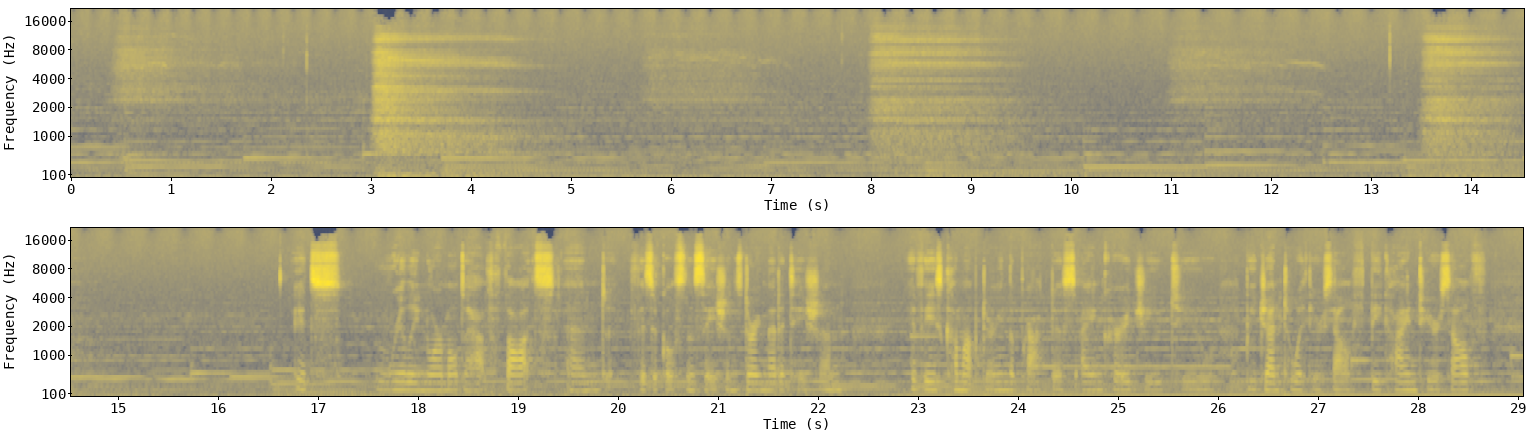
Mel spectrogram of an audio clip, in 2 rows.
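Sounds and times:
deep cleansing breaths during a guided meditation: 0.0 - 16.7, 22.2 - 22.9, 28.5 - 29.0
soft sustained meditation music bed: 0.0 - 29.0
speech: 16.8 - 28.8.

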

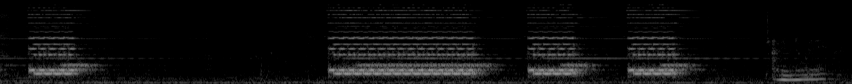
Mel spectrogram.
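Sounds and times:
electronic phone ringer trilling: 0.0 - 2.0, 3.2 - 7.6.

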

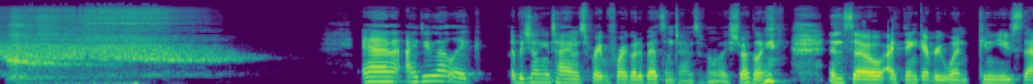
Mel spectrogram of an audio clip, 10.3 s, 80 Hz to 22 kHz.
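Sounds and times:
deep breath in and out during a guided breathing exercise: 0.0 - 3.6
speech: 3.6 - 10.3.

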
